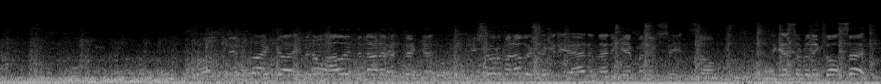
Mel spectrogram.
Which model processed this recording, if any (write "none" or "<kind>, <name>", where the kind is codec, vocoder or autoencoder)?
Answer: none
